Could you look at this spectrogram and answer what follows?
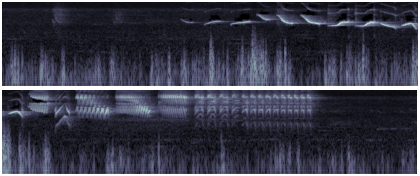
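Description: Caged bullfinch singing: a run of sharp rising whistled notes, about three a second, then a fast, higher trill that stops about seven seconds in. Irregular low thumps run underneath.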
